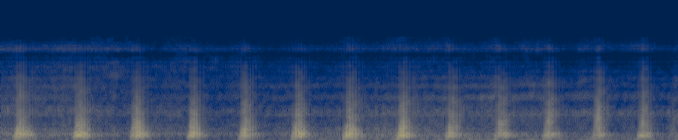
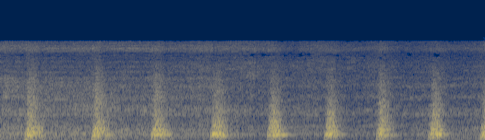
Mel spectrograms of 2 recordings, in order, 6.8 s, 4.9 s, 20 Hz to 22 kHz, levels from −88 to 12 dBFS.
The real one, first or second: second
